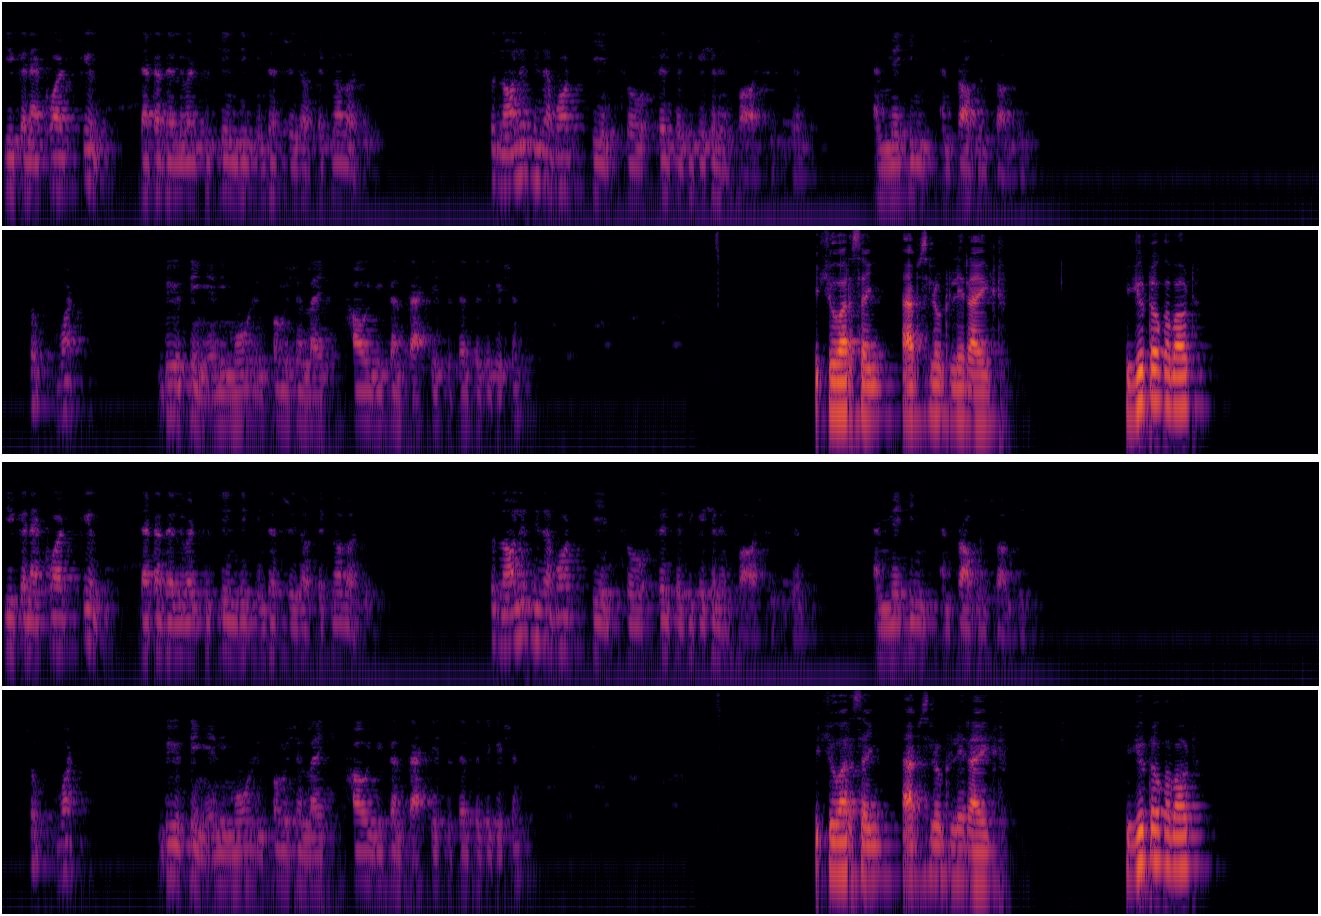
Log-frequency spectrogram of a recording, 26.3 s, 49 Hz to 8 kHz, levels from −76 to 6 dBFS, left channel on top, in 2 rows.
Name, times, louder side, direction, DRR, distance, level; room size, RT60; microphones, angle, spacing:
voice 1, 0.0-1.0 1.3-3.7 4.9-8.0 8.7-10.3 13.4-13.9 14.7-18.4, equal, 5° left, 3.2 m, -44 dB
voice 2, 21.3-23.1 24.4-25.2, left 3 dB, 50° left, 1.0 m, -29 dB
25.0 x 12.5 x 2.5 m
head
